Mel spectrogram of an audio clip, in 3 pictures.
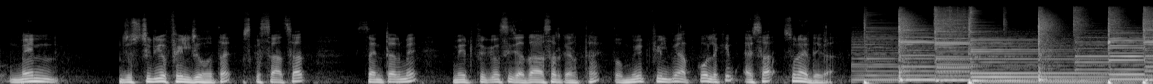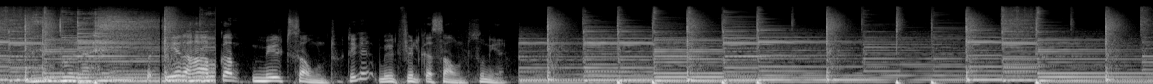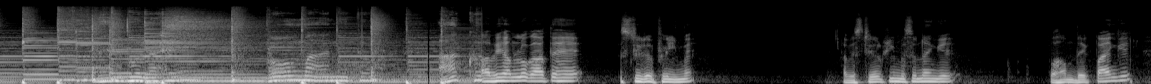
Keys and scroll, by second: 8.0 space, 13.0 space, 16.0 space, 22.5-23.4 typing, 27.2 space, 28.6-30.6 typing, 34.2 space.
